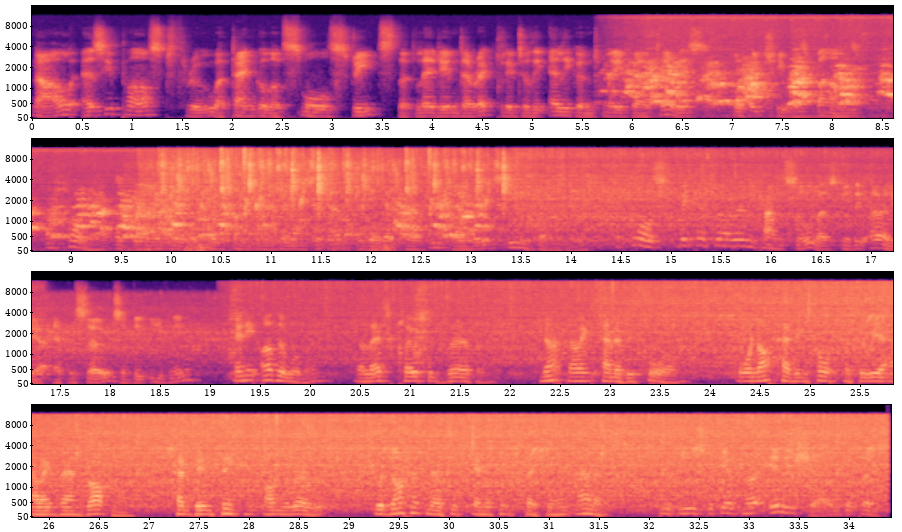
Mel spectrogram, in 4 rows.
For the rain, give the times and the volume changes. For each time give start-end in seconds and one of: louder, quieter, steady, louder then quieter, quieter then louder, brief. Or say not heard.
9.5-34.3 quieter then louder.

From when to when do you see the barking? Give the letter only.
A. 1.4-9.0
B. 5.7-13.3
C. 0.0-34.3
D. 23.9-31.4
B.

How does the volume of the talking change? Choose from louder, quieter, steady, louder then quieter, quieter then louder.
louder.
